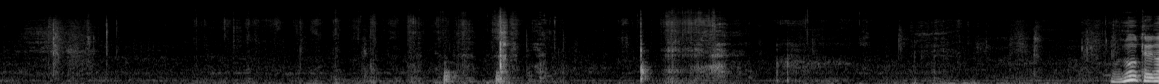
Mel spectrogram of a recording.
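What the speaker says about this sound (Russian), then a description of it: "Вот кусочек мяса. Разрезаем его так вдоль, да?" A knife slices lengthwise through a piece of smoked wild boar meat, giving scattered soft cutting and tapping knocks against a board. Someone talks throughout.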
